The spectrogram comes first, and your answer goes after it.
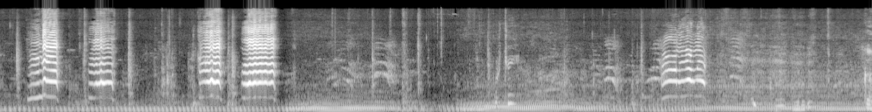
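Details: Goat kid taken out on a grass-cutting trip, calling eagerly like a kid that has just found food: four loud, quavering bleats in quick succession, then low rumbling noise and talk, and one more strained bleat near the end.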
